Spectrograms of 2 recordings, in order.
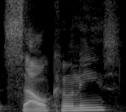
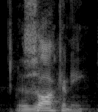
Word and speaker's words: Saucony: I've never actually heard it said, but Salconies. – Saucony.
